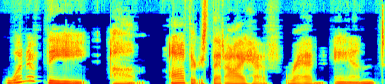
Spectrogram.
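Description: A woman hosting a reflective solo podcast, talking gently with a soothing voice and frequent fillers. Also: deep voice, expressive, slow, creaky, no echo. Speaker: podcast host.

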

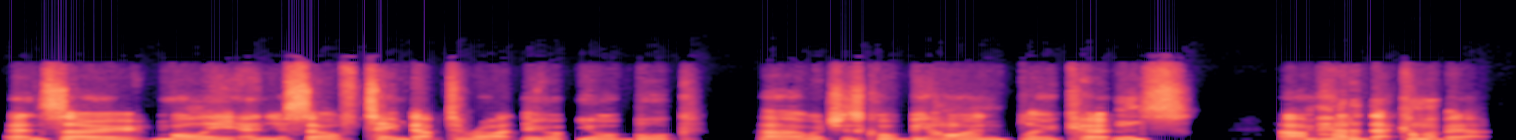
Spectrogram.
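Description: A man's voice: mid-range voice, animated, normal speed, darkish tone, dry recording. A man hosting an interview, asking questions in a friendly conversational way.

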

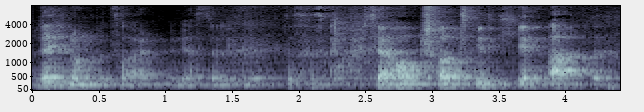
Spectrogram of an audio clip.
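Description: A man's voice: mid-range voice, lively intonation, fairly quick. A man interviewed as the boss, chatting casually with a wry, tongue-in-cheek manner. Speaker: audio publishing boss, interviewee. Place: indoor office. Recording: very echoey office, distant from mic.

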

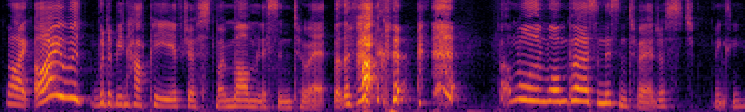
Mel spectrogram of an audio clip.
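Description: A woman's voice: fairly high pitch, very animated, normal speed, bright, forceful tone. A young woman hosting her podcast, bubbly and effusive, often restarting her sentences. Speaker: podcast host. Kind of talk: casual interview chat.

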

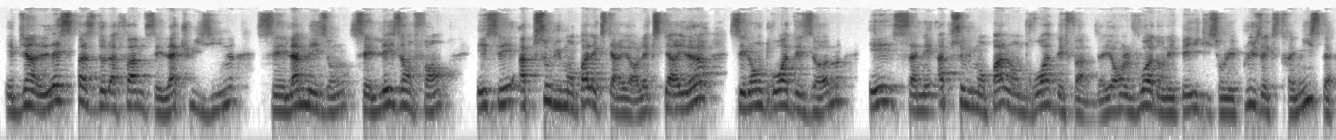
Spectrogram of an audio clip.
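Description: A man's voice: on the high side, moderate pace, few pauses, reverberant. A man in conversation explaining his view emphatically. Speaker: discussion guest. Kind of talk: casual spoken debate.

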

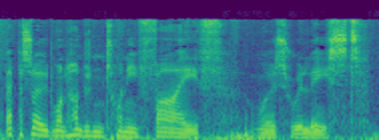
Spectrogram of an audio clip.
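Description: A man's voice: medium pitch, animated, takes it slowly, a little hiss or hum. A British man recording a casual audio diary, talking in a wry, self-deprecating and hesitant way. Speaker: podcast writer and host. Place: outdoors on a walk.

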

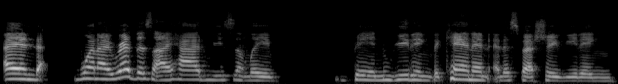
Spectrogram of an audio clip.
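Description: A woman talking casually and animatedly about books as a podcast guest, with informal, salty language. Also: medium pitch. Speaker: guest on a book discussion podcast. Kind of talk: casual chat, literary discussion.

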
